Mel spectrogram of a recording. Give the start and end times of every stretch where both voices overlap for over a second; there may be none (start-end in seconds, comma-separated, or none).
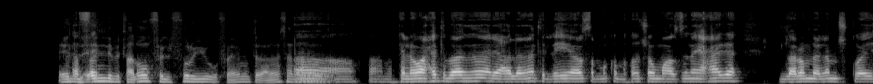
none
